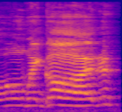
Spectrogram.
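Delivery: tearful exasperation. Real, not acted. Exasperated while crying.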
